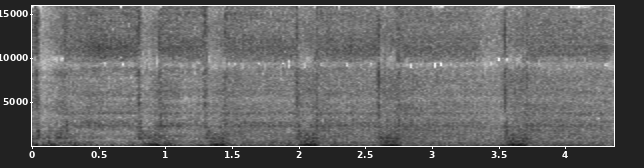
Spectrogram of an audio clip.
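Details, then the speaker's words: 1992 Chevy S10 Blazer that bogged when given gas off idle, worst cold; after unplugging, adjusting and refitting the IAC, engine blips up crisply, revving cleanly without stumble; later blamed on the throttle position sensor. "And so I threaded it back in and it still ran good. And I plugged it back in and it still runs good."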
